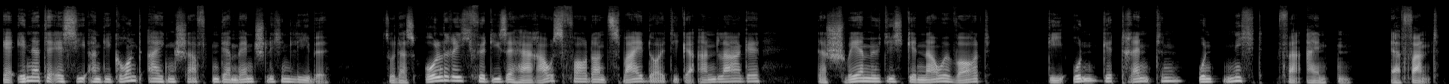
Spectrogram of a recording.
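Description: A man reading literary narration for a radio play in a measured, carefully articulated way. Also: medium pitch, animated, creaky, dry recording, clean studio sound.

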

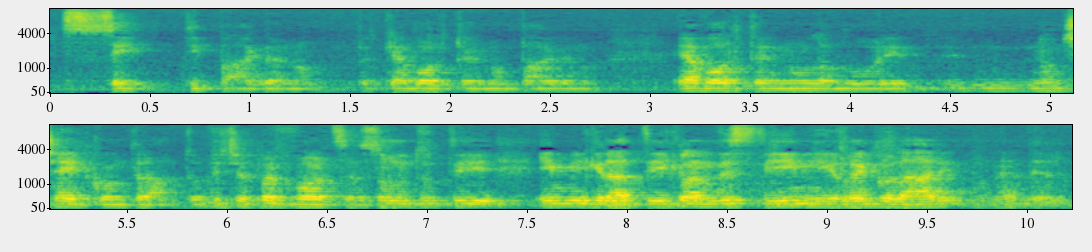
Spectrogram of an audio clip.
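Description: A man delivering a conversational theatrical monologue in speech, with dramatic pauses and asides to the listener. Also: on the low side, little pitch movement. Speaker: solo stage storyteller. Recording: roomy, distant mic, faint noise.

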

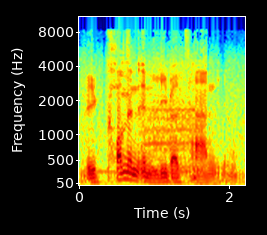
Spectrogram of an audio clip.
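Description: An actor playing a wry, cynical local tavern regular in a German radio play, ironic and knowing. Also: male voice, a bass voice, big pitch swings, a little slow, gravelly, very noisy, full character voice. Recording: 1960s radio play with crowd behind.

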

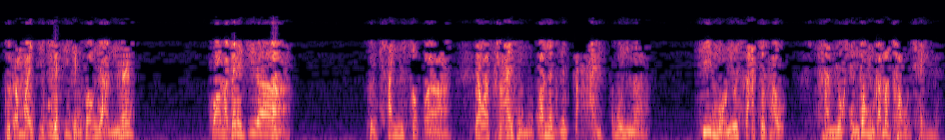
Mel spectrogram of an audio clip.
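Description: A man's voice: on the high side, big pitch swings, moderate pace, no room sound, highs cut off, full character voice. A man voicing a brash, teasing woman general with a Cantonese accent, blunt and mocking in a radio story. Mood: scornful. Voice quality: husky.

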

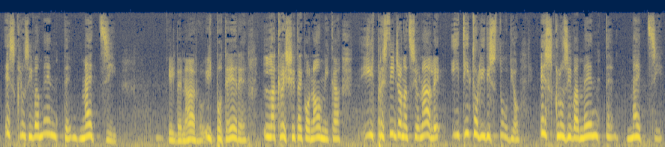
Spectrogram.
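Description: Slow, solemn woman thinker, higher-pitched. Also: darkish tone. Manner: deliberate, declamatory, with weighty pauses between phrases. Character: earnest, grave woman thinker delivering a political monologue. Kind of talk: theatrical radio monologue of philosophical prose.

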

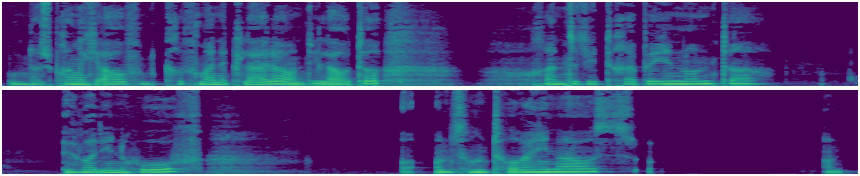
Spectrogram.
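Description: An actress playing a young dancing girl in a radio drama, recounting events in a subdued, breathy voice. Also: on the high side, little pitch movement, slow pace, long pauses, mellow, full character voice. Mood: subdued, haunted.

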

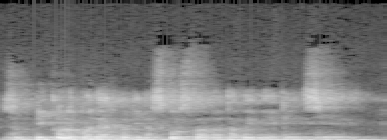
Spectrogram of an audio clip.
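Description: A man giving an expressive literary reading of a first-person story, with measured, dramatic phrasing and pauses. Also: medium pitch. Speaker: reader at a public literary reading. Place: live reading at an outdoor festival. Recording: very echoey, distant mic, noisy outdoor ambience.

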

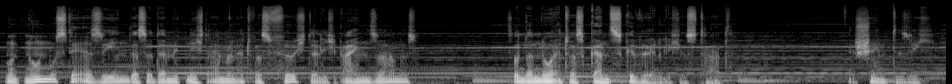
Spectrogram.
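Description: A male narrator of a literary radio drama with a low, gravelly voice. He reads in a measured, deliberate way over faint music. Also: lively intonation.

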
